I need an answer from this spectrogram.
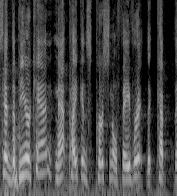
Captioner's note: laughter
